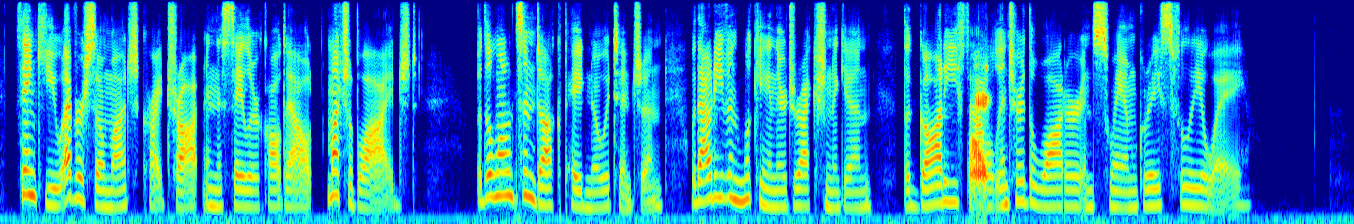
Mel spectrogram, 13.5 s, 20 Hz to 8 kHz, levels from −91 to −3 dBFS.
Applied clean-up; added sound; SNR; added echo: neural diffusion model UNIVERSE++.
